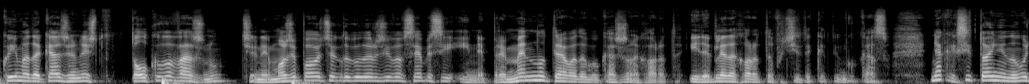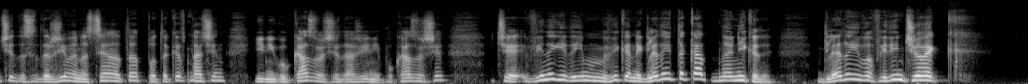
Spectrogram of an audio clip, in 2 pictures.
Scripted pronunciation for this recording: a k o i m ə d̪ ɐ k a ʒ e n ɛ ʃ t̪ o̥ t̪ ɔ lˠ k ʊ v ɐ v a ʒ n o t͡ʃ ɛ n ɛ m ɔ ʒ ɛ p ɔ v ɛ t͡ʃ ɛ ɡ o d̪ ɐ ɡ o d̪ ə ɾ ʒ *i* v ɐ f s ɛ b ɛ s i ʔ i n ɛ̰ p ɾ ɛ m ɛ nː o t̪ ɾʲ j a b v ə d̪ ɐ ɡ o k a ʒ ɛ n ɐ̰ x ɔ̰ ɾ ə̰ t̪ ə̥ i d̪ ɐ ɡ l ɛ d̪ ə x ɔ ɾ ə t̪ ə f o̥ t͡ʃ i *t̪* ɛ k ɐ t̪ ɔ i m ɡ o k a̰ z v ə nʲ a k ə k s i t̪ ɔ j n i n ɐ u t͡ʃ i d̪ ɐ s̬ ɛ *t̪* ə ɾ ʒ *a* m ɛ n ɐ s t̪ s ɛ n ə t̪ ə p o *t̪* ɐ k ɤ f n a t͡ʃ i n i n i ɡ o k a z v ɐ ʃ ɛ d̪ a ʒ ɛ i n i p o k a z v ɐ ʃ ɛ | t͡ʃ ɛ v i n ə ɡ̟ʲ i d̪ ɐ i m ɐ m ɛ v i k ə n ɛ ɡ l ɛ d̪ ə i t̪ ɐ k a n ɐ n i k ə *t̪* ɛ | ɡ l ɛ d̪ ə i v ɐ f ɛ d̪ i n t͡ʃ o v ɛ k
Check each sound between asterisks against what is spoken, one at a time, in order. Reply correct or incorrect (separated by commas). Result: correct, correct, incorrect, incorrect, correct, incorrect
